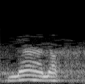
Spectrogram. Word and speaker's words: نانق: هذا الرجل اسمه نانق أو نانق، نانق نانق، نون ألف نون قاف، أحيانا يحط بدل القاف كاف عليها إشارة كده، يعني نانق نانق باللغة النطق الهندي نانق.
